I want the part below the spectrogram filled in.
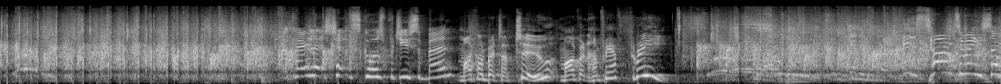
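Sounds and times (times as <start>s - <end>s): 
audience applause during a panel quiz game: 0.0s - 3.9s, 6.8s - 10.0s
speech: 3.5s - 6.9s, 9.2s - 10.0s.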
